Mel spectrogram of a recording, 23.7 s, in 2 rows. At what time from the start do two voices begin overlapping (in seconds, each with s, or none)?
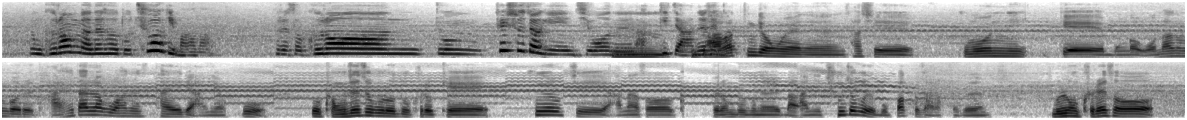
6.1 s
